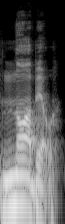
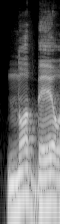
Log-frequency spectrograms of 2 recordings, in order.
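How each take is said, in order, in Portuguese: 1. A tônica está na primeira sílaba. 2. A tônica está na última sílaba. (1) "A maioria fala prêmio Nobel. Essa palavra não é paroxítona" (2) "Essa palavra é oxítona"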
